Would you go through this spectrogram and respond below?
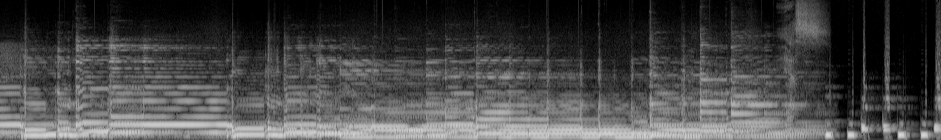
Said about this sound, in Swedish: Ja, nu kommer elgitarren.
